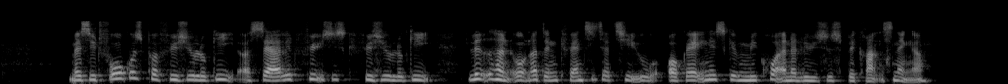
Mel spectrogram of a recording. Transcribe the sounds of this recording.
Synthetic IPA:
mesid̥fo̝ːkuspʰɒ̽fysio̝lo̝ɡ̥ḭːɒ̽sæɐlid̥fy̰ːsisɡ̥fysio̝lo̝ɡ̥ḭː | le̝ð̰ˠɦænʔɔ̽n̰ɐd̥enkʰʋænt͡sʰit͡sʰæt͡sʰiʊɒɡ̥ɛ̰ːnisɡ̥əmiɡ̥ʰʁo̝ænælyːsəsb̥e̝ɡ̥ʁɑn̰sne̝ŋɐ

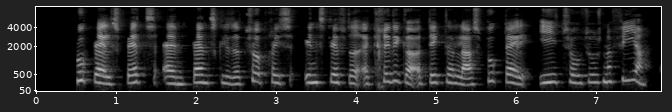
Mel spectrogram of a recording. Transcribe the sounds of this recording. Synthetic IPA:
b̥uɡ̥̚d̥ɛːlsb̥ed̥sæɐe̝nd̥æn̰sɡ̥lit͡seʁɑ̈t͡sʰuɐ̰pʰʁḭːse̝nsd̥e̝fd̥ð̞̩ˠækʰʁit͡sʰiɡ̥ɐɒ̽d̥e̝ɡ̥̚d̥ð̩ˠlɑ̈ːsb̥uɡ̥̚d̥ɛ̰lit͡sʰo̝̰ːt͡sʰṵːsn̩ɒ̽fiːɐ

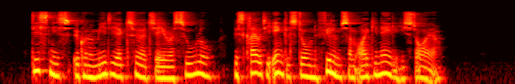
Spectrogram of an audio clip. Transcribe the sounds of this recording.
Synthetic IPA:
d̥isnisøkʰo̝no̝mid̥iʁɐɡ̥̚t͡sʰøɐ̰d̥eɪʁæsuːlo | b̥e̝sɡ̥ʁɛ̰ʊ̰d̥iʔeŋ̰ɡ̥l̩̥sd̥ɔ̰ːnəfil̰msɒ̽mʔɒiɡ̥inɛ̰ːləɦisd̥o̝ɐ̰jɐ

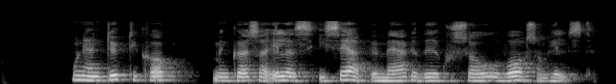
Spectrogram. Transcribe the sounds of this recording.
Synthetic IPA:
hunæɐe̝nd̥øɡ̥̚d̥ikʰɒ̽b̥ | menɡ̥ɶɐsɑ̈ɪʔel̰ɐsisæɐ̰b̥e̝mæɐɡ̥ð̩ˠʋe̝ðˠækʰusɒʊəʋɒsɒ̽mɦel̰sd̥

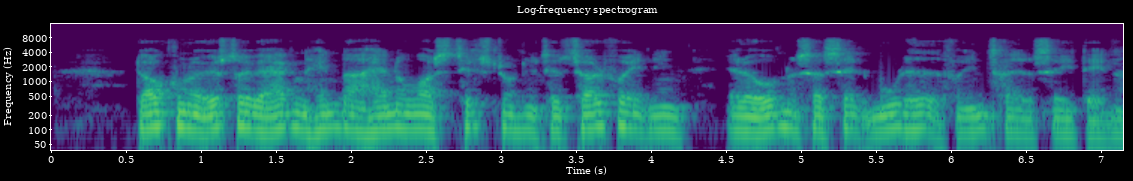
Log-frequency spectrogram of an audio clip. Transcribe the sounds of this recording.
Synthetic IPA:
d̥ɒʊkʰunəøsd̥ʁiʋæɐɡ̥n̩ɦend̥ʁɐɦænoɐst͡sʰe̝lsd̥udneŋt͡sʰe̝lt͡sʰɒ̽lfɒ̽e̝̰ːne̝ŋn̩ | elɐɔ̽ːb̥nəsɑ̈ɪsel̰muːlihe̝ð̞̰ˠfɒ̽e̝nt͡sʰʁɛ̰ðˠl̩səid̥enə

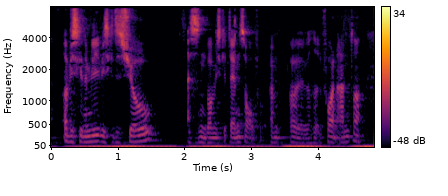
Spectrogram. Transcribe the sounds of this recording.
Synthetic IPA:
ʔɒ̽ʋisɡ̥ænemliliʋisɡ̥æ̥t͡sʰe̝lɕɔʊælsə̥sɒ̽n̩ʋɒʋisɡ̥æd̥ænəsəɒ̰ʊ̰ɐfɒʋæðhe̝ðˠd̥fɒænɑ̈nd̥ʁɐ

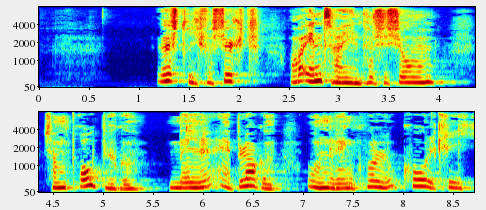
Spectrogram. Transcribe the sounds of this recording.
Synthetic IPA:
øsd̥ʁḭfɒ̽søɡ̥d̥ | ɒ̽ent͡sʰɑ̰ːie̝npʰo̝siɕo̝̰ːn | sɒ̽mb̥ʁoʊb̥yɡ̥ɐmelæb̥lɒ̽ɡ̥ð | ɔ̽n̰ɐd̥enkʰo̝̰ːlkʰʁḭː

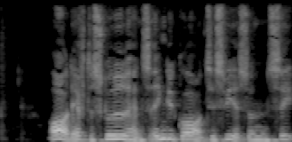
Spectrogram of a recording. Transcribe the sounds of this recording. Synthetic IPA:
ʔɒ̰ːð̩ˠefd̥ɐsɡ̥øð̩ˠəhænseŋɡ̥əɡ̥ɒ̰ːnt͡sʰe̝lsʋiɐsønn̩se̝̰ː

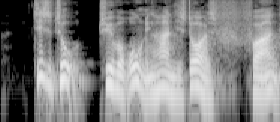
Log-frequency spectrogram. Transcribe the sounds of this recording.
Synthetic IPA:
d̥is̬ət͡sʰo̝̰ː | t͡sʰyːb̥ɐʁo̰ːne̝ŋɦɑ̈e̝nhisd̥o̝ɐ̰jəsfɒ̽ɑ̈ŋ̰

